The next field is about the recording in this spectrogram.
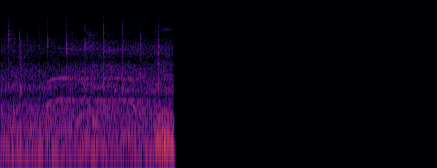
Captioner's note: audience claps and cheers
